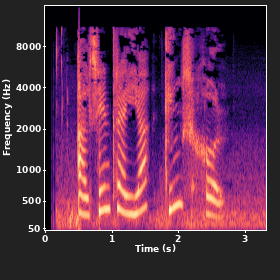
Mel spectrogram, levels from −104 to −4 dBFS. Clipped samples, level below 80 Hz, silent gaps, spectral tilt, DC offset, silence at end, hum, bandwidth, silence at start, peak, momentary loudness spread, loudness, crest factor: under 0.1%; -50 dBFS; none; -3.5 dB/octave; under 0.1%; 0 s; none; 11.5 kHz; 0.15 s; 0 dBFS; 10 LU; -15 LUFS; 16 dB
